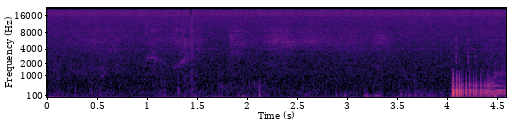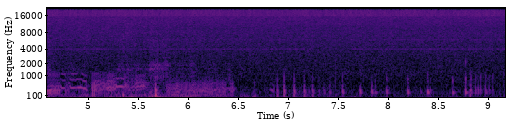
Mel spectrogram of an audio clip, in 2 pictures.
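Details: Stomach growling recorded after overeating, which lasts over 3 hours on such days: low gurgling and rumbling with a louder bubbling burst midway; ordinary borborygmi.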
